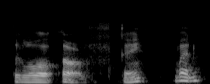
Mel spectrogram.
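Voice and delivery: ordinary talk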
